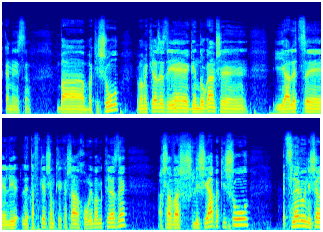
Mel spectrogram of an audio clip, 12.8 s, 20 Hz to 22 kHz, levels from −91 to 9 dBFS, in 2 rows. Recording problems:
garbled, watery; slightly; nothing above 11.5 kHz
abrupt cut into speech; at the end

